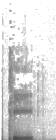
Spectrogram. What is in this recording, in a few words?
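"thi3", Teochew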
